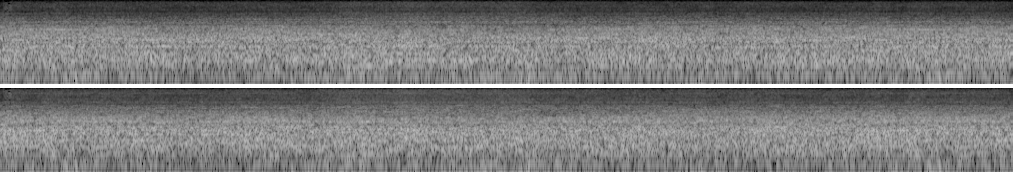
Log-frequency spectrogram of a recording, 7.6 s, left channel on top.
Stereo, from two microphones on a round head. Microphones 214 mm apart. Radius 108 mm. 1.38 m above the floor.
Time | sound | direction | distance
0.0 | running water | 50° right (ahead or behind) | 3 m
